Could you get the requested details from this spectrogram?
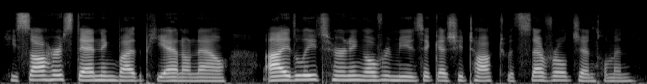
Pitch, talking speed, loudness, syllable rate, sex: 185 Hz, 165 wpm, -20 LUFS, 4.9 syllables/s, female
